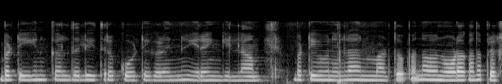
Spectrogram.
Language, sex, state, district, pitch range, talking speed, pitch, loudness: Kannada, female, Karnataka, Belgaum, 195-210 Hz, 180 wpm, 205 Hz, -18 LUFS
